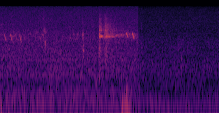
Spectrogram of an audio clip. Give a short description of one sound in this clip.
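A golf club strikes a golf ball.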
